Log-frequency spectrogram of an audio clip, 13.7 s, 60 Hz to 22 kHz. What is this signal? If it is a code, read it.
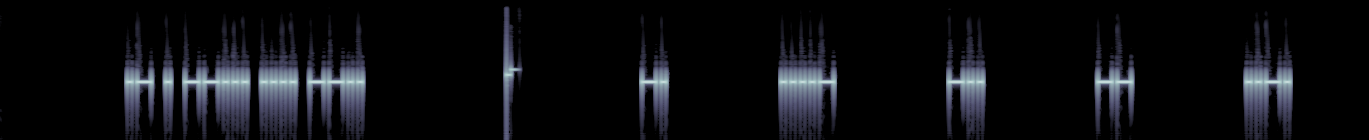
Morse code, heard as a keyed tone, about 25 wpm, spaced as for 11 wpm, 700 Hz. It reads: AE7HZ N4DMF
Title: USA Call Signs - 5 Characters - 8x Character Spacing - 25wpm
